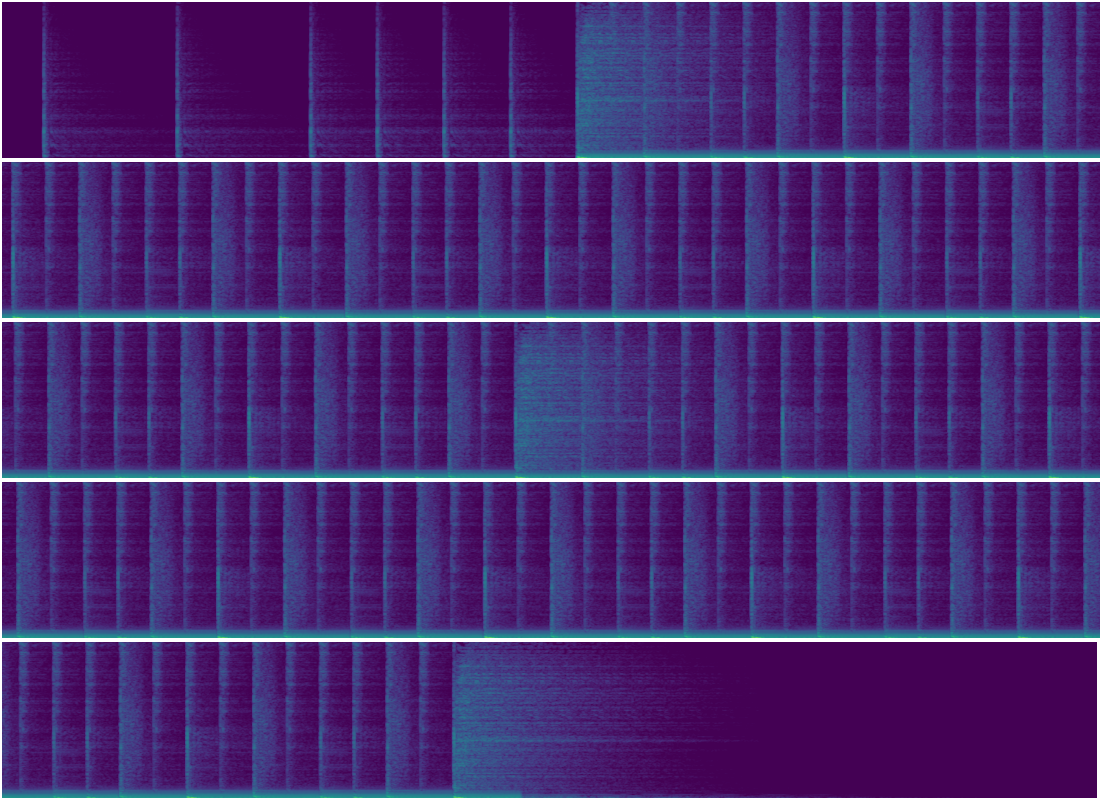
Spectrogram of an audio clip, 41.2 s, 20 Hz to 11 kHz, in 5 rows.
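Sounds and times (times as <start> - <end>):
bass guitar open G string: 4.4 - 11.5, 12.2 - 36.9.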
